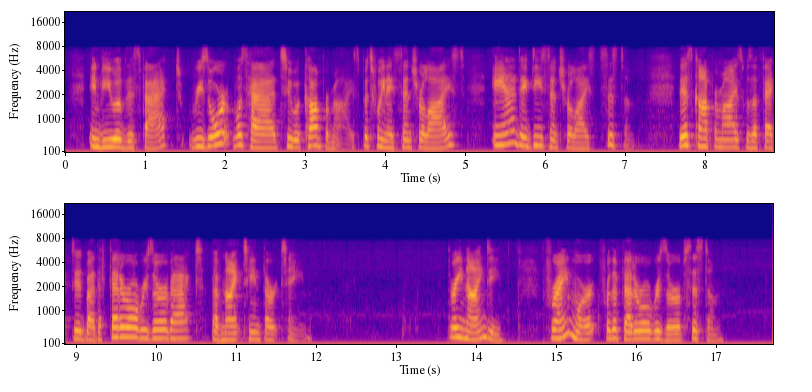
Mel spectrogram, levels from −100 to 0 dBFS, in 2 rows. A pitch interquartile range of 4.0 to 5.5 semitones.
Yes: average, 4.4 semitones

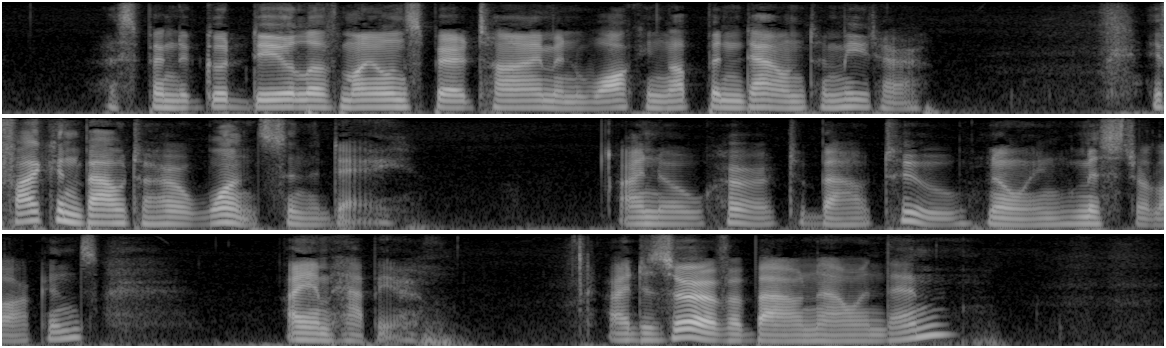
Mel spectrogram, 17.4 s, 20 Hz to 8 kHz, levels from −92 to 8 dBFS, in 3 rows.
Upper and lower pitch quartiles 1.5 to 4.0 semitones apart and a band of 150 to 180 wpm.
Yes: average, 2.8 semitones; average, 160 wpm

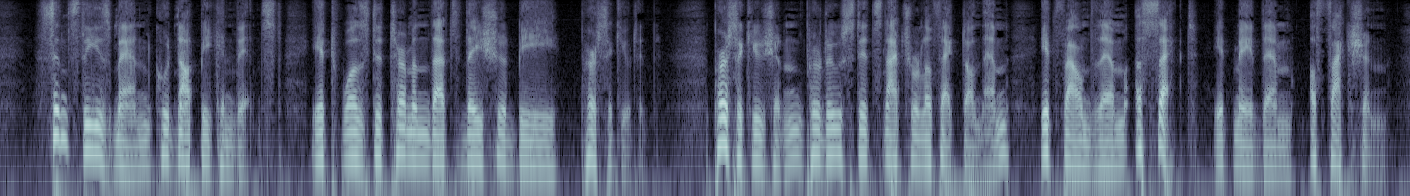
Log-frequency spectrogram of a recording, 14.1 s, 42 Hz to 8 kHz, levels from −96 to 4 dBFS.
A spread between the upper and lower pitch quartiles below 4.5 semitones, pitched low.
No: average, 4.9 semitones; low, 105 Hz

